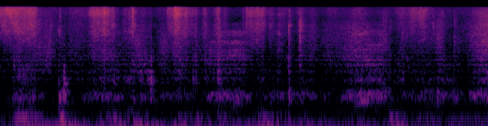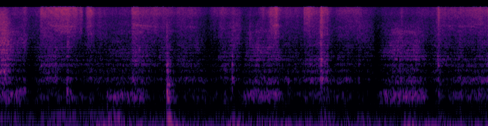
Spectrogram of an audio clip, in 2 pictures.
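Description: A comb rasps through hair.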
